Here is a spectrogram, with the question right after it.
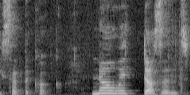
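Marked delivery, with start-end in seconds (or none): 1.1-2.3 put-on slow, high, loud stubborn child; bossy little princess. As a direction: drag out a petulant no. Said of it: "said the little princess".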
